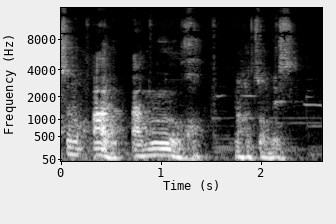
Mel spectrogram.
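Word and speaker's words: amour: R の発音は、うがいをするような、という発音に、ハヒフヘコの、この場合では、ふを添えるような形で、アムーホ、アムーホと言ってあげると、うまく発音ができます。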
